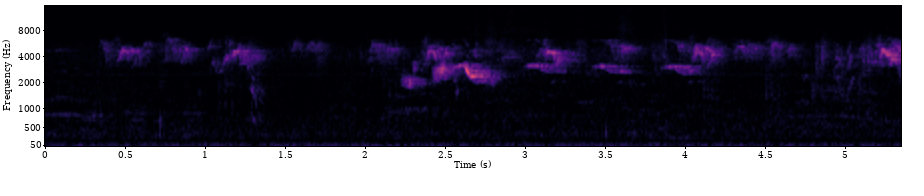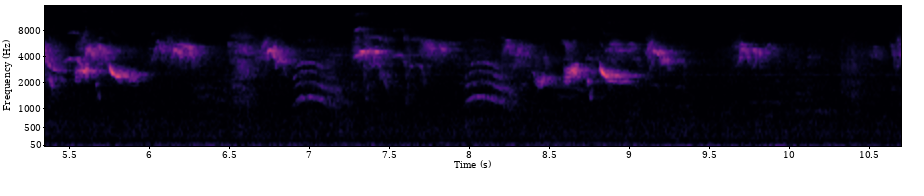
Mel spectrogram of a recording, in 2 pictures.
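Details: Mynas in a crowd in one tree, said to mimic other birds and seem to laugh at each other: dense, loud chatter of whistles, squeaks and rising notes in repeated bursts, with low background rumble.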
